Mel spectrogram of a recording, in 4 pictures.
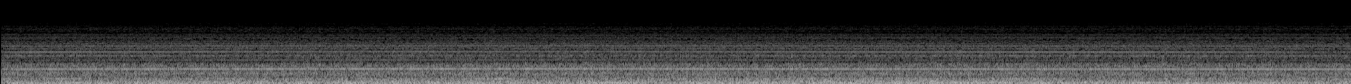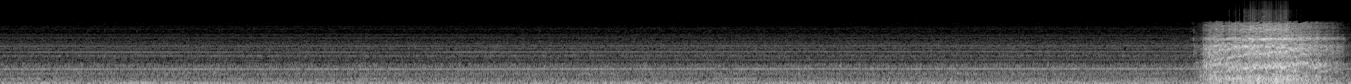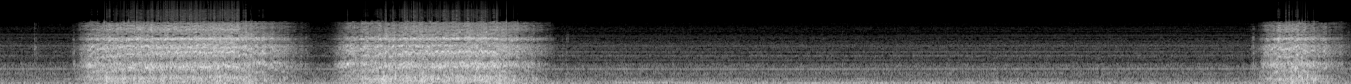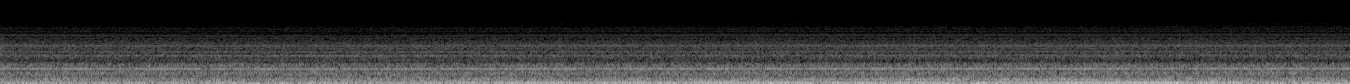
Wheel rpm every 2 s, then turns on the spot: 0, 0, 0, 0, 0, 0, 0, 0, 0, 0, 0, 0, 10, 70, 140, 110, 30, 0, 0, 10, 20, 0, 0, 0, 0, 0, 0.
26-28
